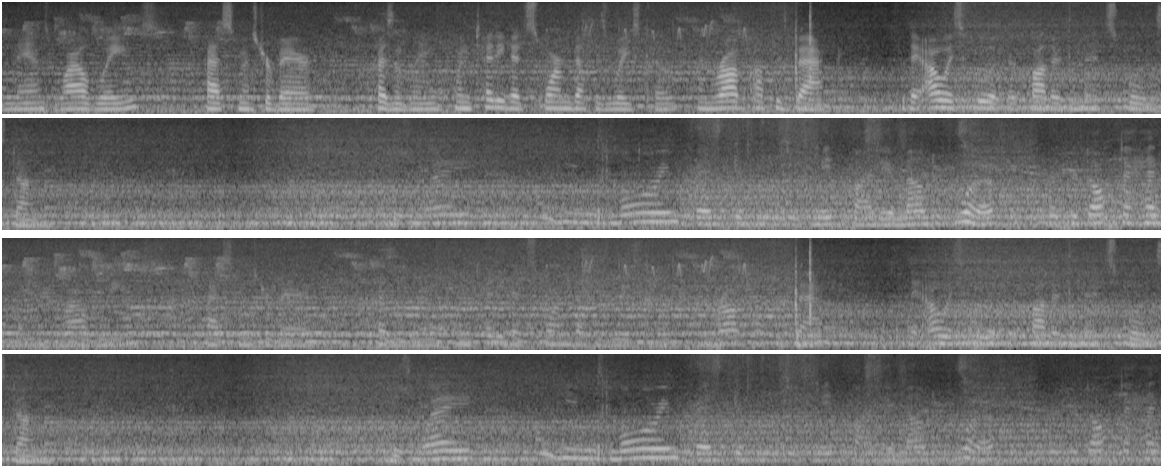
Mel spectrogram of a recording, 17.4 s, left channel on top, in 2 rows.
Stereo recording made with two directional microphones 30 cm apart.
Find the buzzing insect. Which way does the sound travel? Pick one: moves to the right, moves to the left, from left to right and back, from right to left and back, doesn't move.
moves to the left.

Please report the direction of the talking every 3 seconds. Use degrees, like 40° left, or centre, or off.
40° left, 40° left, 20° left, 30° right, centre, 30° left.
